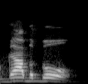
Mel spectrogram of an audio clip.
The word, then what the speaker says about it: gabagool: It's spelled capicola, but God forbid if you go in and say that, you got to go gabagool.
